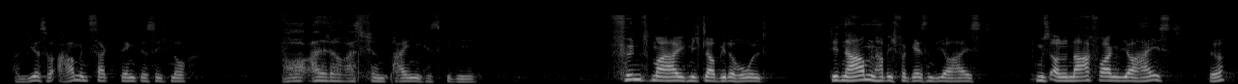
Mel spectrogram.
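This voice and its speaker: A man with a high, husky voice delivers a sermon. He talks to his listeners as if chatting with them, keeps tossing in quick "ja?" check-ins, and slips into the inner voices of the people in his stories. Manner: conversational, frequent "ja?" tag questions; acts out people's inner thoughts. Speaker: preacher.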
